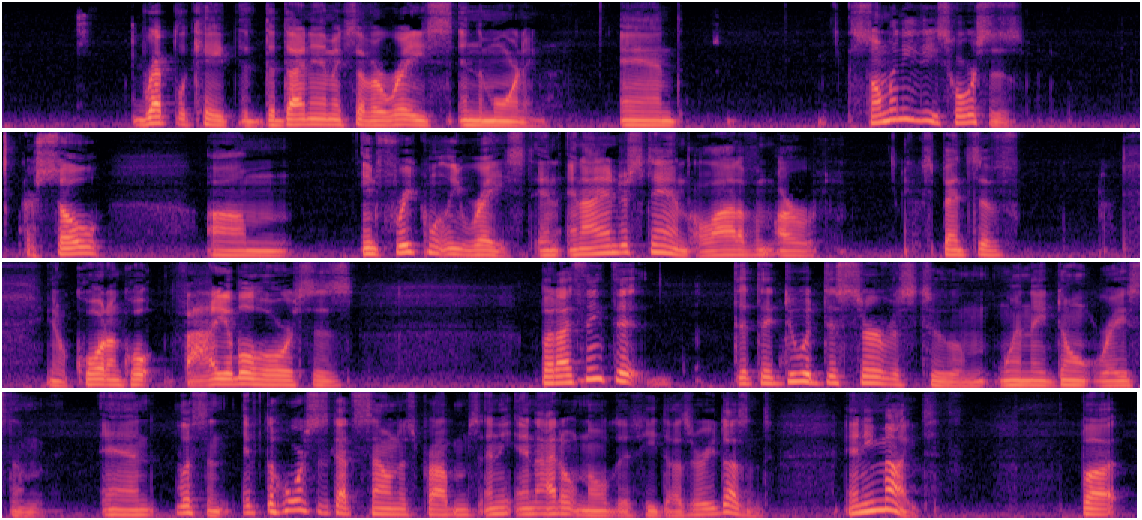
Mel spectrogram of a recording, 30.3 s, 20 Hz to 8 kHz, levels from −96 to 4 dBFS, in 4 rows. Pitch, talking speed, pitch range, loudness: 115 Hz, 155 wpm, 100-145 Hz, -27 LUFS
